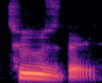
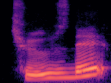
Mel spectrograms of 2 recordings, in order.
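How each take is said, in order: First: "Tuesday" with a plain t at the start; tooz-day. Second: "Tuesday" with a ch at the start; choose-day. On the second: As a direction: say "Tuesday" slowly as CHOOZ-day. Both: Shown as a demonstration. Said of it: "Is it Tuesday or Tuesday?".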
